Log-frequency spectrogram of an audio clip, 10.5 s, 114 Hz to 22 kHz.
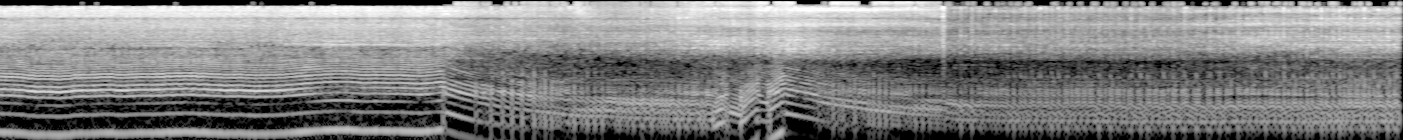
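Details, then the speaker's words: Ported Stihl 026 chainsaw, first time in wood, cutting rock-hard hardwood at wide open throttle: steady high scream, pitch sagging slightly as chain bites then recovering cleanly; strong healthy saw. Normal cutting under load. "This stuff's rock hard. It's fast in softwood. It's strong in hardwood."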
